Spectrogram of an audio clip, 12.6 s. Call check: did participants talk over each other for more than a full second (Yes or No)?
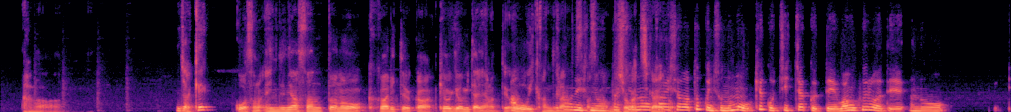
Yes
